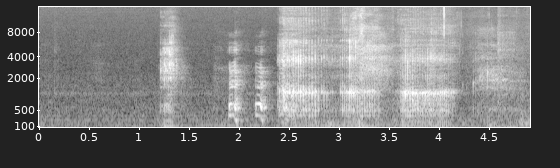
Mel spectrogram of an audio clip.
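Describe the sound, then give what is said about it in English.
A person fakes snoring, making a few short snorting bursts and then a longer stretch of rough, throaty snores. No one speaks. “Yeah, how I know you're fake sleeping is when you fake snore.”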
